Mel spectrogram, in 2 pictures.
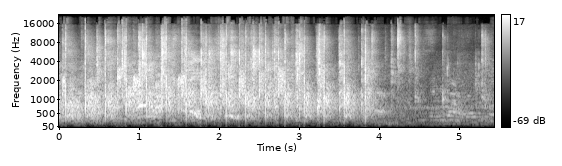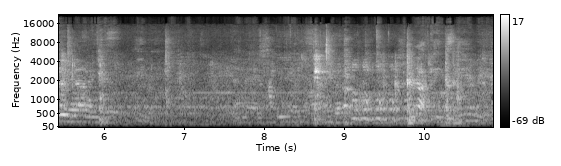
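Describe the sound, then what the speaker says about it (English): A small group at a writing session claps loudly and briskly for about four seconds, then the clapping fades into scattered taps and overlapping chatter and talk. "I'll give him a round of applause"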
